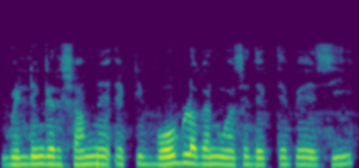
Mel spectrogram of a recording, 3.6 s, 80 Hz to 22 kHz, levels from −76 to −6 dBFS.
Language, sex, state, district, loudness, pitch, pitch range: Bengali, male, Assam, Hailakandi, -17 LUFS, 170 Hz, 165-175 Hz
